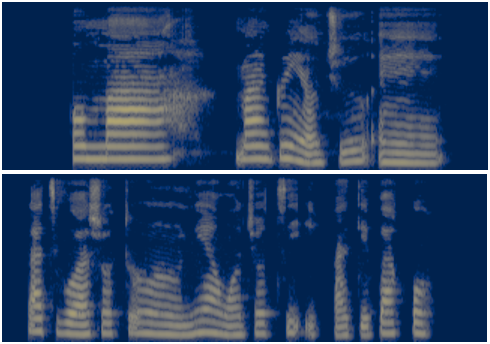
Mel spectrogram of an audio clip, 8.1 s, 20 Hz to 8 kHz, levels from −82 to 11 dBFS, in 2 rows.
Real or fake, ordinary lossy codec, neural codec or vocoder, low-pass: real; none; none; 7.2 kHz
